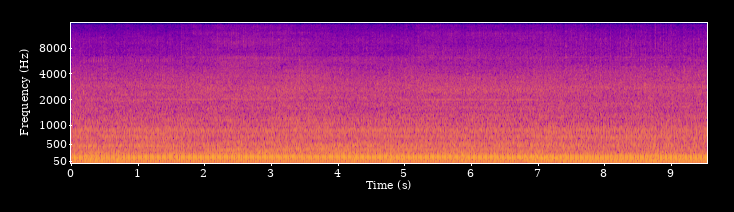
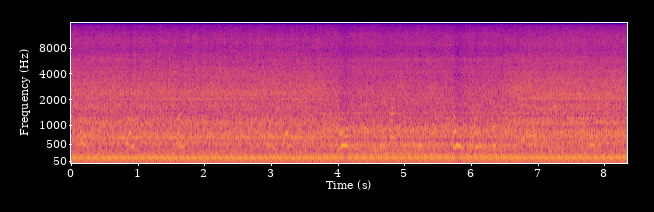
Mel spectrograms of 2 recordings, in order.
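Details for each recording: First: John Deere GT245 mower running rich and misfiring, suspected starved for air by plugged air cleaner, owner also suspected ignition coil: loud, uneven chugging with irregular stumbles; black smoke, owner suspects overheating or possible blown head gasket. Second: John Deere GT245 mower single-cylinder previously running rich and misfiring, after clogged air cleaner replaced: settles into steady, even run with no misfire or stumble; fixed by new air filter.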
